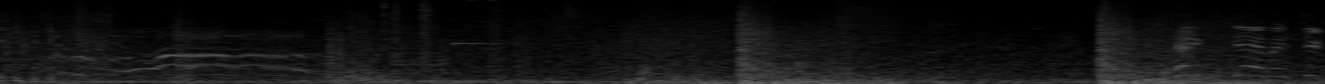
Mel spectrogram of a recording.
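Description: Tank battle gunfire in the Sand Land video game: scattered heavy blasts and pops land irregularly over busy game noise, with voices and whistling effects in between.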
